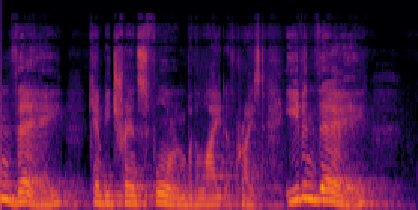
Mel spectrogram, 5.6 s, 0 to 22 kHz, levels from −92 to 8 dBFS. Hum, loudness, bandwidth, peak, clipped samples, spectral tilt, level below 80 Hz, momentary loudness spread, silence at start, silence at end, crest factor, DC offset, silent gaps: none; -27 LUFS; 16 kHz; -8 dBFS; under 0.1%; -6 dB/octave; -66 dBFS; 15 LU; 0 s; 0.45 s; 18 dB; under 0.1%; none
